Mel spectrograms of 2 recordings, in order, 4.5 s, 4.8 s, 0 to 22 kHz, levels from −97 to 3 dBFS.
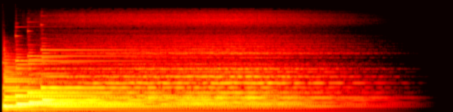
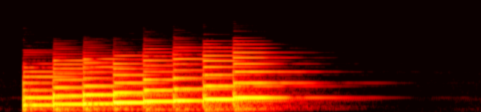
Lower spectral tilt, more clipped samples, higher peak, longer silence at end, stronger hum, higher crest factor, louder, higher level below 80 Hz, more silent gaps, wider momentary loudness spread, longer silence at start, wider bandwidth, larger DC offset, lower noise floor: second, -7 dB/octave vs -9.5 dB/octave; neither; first, -2 dBFS vs -10 dBFS; second, 1.15 s vs 1.85 s; neither; about the same, 18 dB vs 14 dB; first, -19 LUFS vs -22 LUFS; about the same, -56 dBFS vs -56 dBFS; neither; first, 20 LU vs 7 LU; second, 0.05 s vs 0.25 s; first, 13.5 kHz vs 5.2 kHz; neither; second, -72 dBFS vs -86 dBFS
